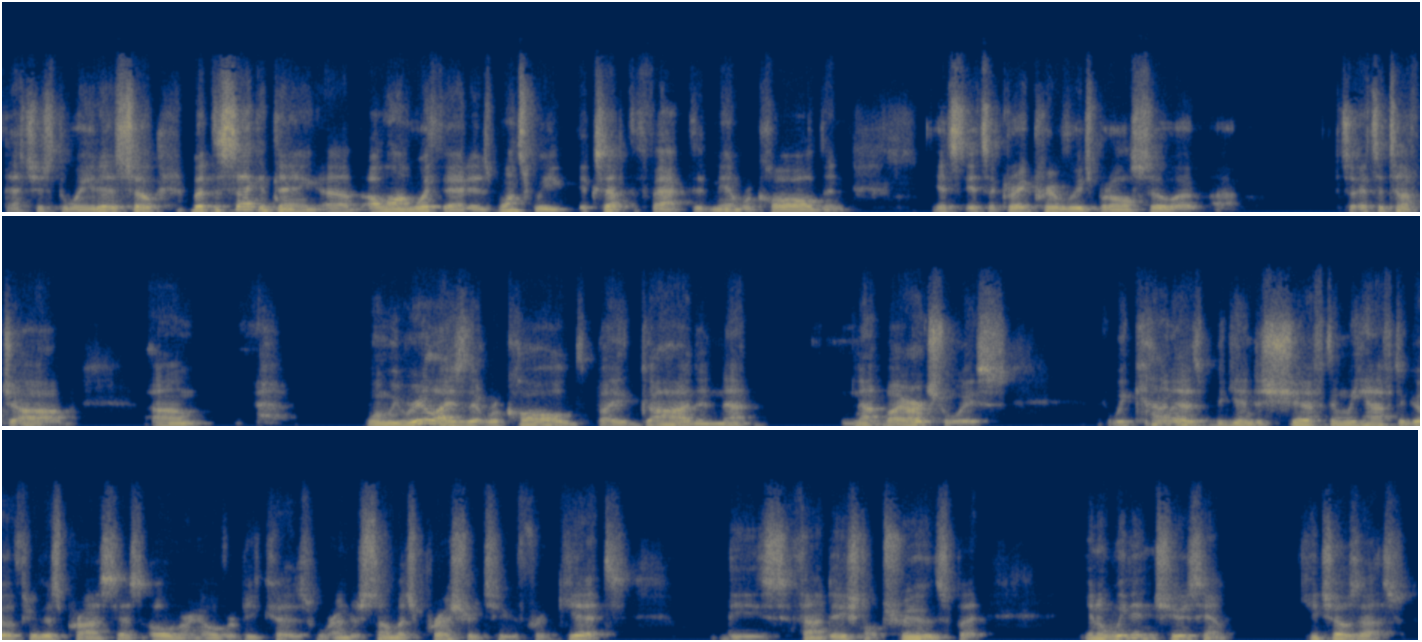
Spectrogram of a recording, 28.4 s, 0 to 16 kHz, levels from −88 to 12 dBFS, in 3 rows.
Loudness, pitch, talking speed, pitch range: -24 LUFS, 130 Hz, 200 wpm, 120-160 Hz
